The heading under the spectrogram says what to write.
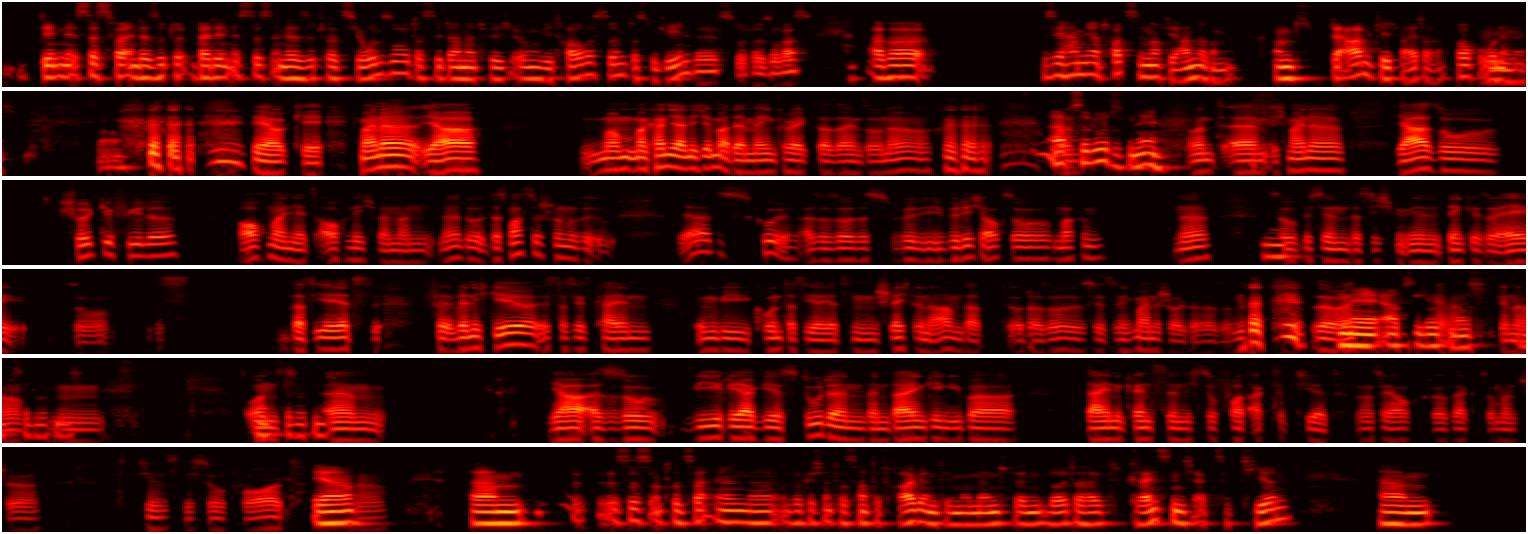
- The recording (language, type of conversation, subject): German, podcast, Wie setzt du Grenzen, ohne jemanden zu verletzen?
- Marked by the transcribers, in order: other background noise; laugh; in English: "main Character"; laugh; chuckle; laughing while speaking: "ne?"; laugh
